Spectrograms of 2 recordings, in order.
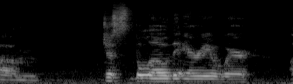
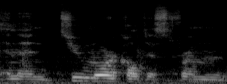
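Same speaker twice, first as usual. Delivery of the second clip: usual speaking voice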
